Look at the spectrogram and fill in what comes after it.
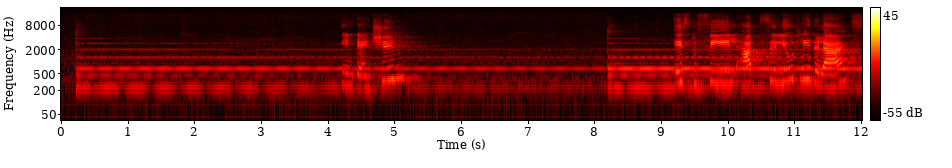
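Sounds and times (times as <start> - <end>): singing bowl ringing: 0.2 - 12.0
mallet striking singing bowl: 8.1 - 9.2.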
